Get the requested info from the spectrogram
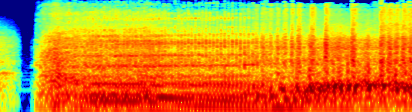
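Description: Produced radio-show bumper sound effect: a brief cut to silence, then a dense roar that grows louder, with quick percussive hits in the second half, leading into the show's return jingle.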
